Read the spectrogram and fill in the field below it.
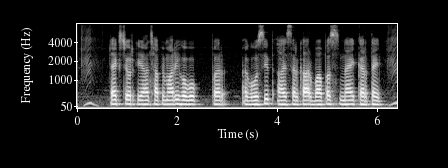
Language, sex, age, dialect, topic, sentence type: Magahi, male, 18-24, Southern, banking, statement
